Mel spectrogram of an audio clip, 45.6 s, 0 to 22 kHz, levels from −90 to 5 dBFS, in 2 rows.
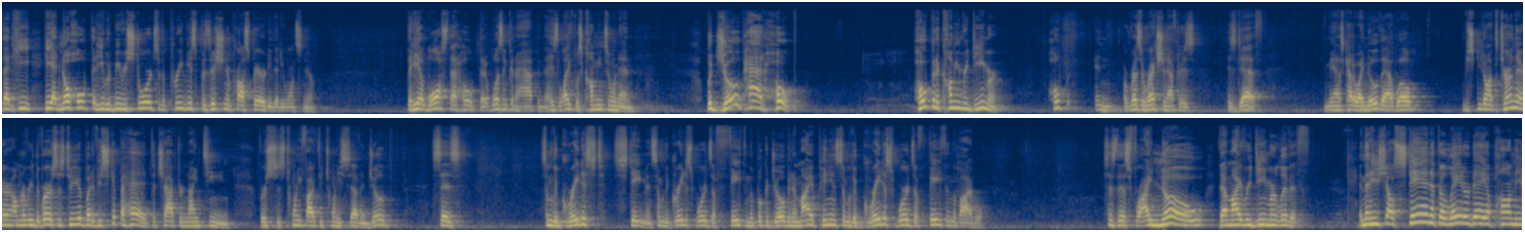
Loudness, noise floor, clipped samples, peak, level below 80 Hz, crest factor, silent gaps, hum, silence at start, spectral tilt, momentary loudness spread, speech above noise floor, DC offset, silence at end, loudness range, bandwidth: -21 LUFS; -56 dBFS; under 0.1%; -2 dBFS; -66 dBFS; 18 dB; none; none; 0 s; -6.5 dB/octave; 13 LU; 36 dB; under 0.1%; 0 s; 6 LU; 16.5 kHz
